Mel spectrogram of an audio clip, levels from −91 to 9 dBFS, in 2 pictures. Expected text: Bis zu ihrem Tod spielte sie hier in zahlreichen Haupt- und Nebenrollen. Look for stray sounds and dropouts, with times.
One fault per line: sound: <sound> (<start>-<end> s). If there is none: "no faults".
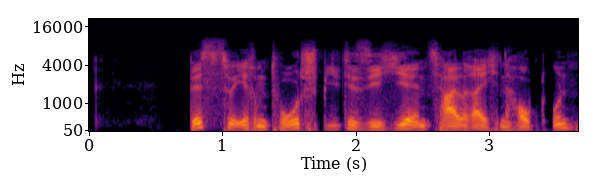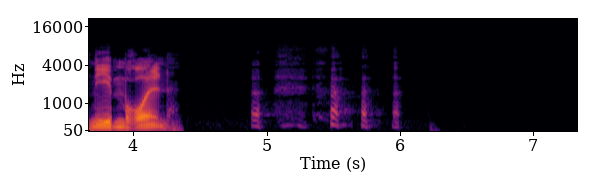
sound: laugh (4.9-6.0 s)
